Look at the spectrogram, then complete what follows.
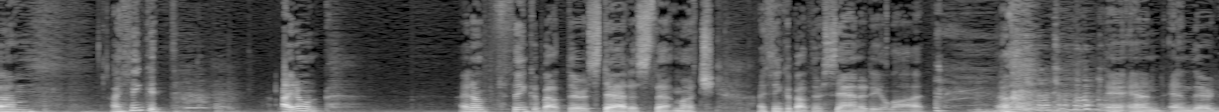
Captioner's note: laughter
